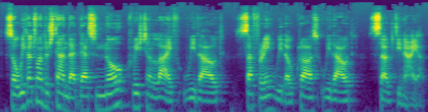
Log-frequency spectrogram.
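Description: A man's voice: on the low side, moderate pace. A man from Argentina with an Argentine Spanish accent, a priest and native Spanish speaker, explaining faith earnestly in a podcast conversation.

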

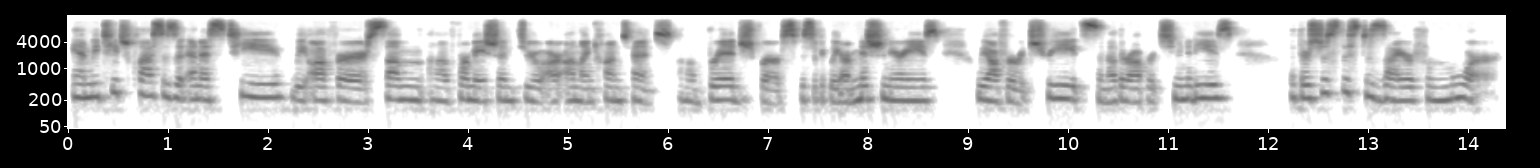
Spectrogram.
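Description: A woman's voice: medium pitch, steady tone, unhurried. A woman hosting a podcast, speaking in a conversational interview style. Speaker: podcast host.

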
